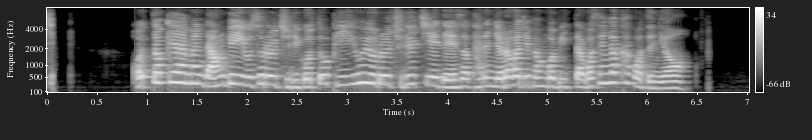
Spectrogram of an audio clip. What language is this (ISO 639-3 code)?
kor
